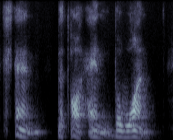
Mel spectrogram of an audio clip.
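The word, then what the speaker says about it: ἕν: In Greek, I showed you this in Greek, the tohen, the en in Greek has a rough breathing mark in front of it, so it would have been pronounced hen, the tohen, the one.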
